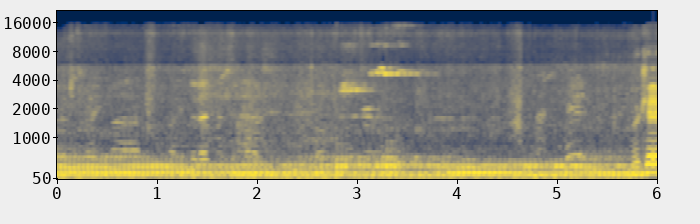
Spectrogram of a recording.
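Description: A motorcycle-sidecar tricycle's motorcycle engine idling steadily while parked.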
